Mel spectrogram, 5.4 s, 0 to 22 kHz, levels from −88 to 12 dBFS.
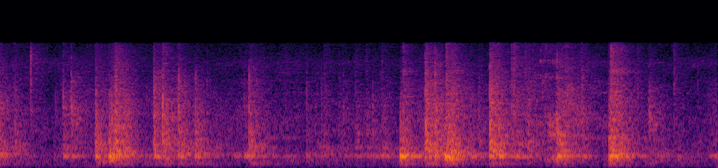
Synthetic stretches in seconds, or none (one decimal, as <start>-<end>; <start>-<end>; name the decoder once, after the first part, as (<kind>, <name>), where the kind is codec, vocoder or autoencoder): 0.6-1.3 (codec, SNAC)

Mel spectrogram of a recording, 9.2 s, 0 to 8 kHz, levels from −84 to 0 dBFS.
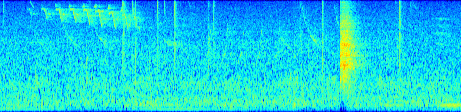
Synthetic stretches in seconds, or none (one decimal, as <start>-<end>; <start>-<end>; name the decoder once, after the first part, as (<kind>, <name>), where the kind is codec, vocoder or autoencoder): none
